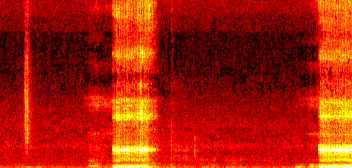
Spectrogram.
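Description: Two loud, rasping breath sounds separated by several seconds of quiet breathing, typical of snoring during sleep.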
